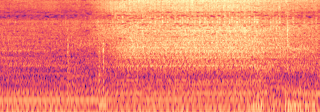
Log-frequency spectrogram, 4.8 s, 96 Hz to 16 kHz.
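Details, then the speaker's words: Carbureted boat engine started without choke on a water hose, in neutral, throttle set to about 2,000 rpm, kept at or below 2,000 rpm to protect the water pump; steady, even drone with firm low rumble, no knocks or misses; normal fast idle. "I'll just give it a little bit more and this will put it to about 2,000 rpms let's start it"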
